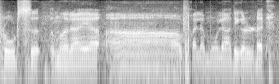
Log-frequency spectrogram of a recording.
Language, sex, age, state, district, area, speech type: Malayalam, male, 45-60, Kerala, Alappuzha, rural, spontaneous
